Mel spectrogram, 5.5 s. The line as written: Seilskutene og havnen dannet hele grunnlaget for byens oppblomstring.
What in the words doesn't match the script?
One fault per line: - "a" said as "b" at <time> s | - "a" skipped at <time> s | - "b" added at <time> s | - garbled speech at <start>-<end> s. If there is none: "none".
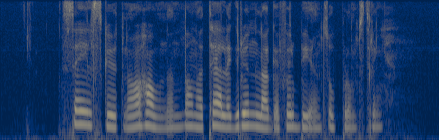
none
